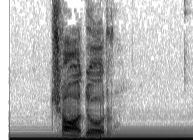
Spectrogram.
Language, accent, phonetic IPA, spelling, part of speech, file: Persian, Iran, [t͡ʃʰɒː.d̪oɹ], چادر, noun, Fa-چادر.ogg
- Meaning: 1. tent 2. chador (a large single piece of cloth worn as a covering over the clothing) 3. scarf, veil 4. awning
